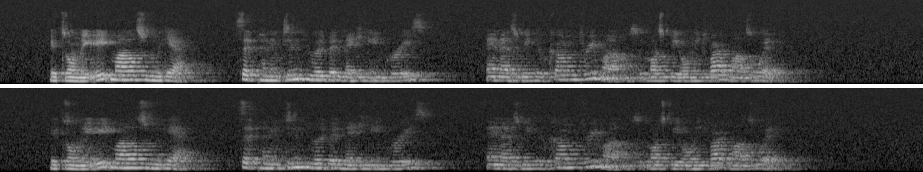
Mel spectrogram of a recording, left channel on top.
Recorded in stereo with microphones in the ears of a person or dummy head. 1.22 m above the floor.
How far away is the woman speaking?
About 0.9 m.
